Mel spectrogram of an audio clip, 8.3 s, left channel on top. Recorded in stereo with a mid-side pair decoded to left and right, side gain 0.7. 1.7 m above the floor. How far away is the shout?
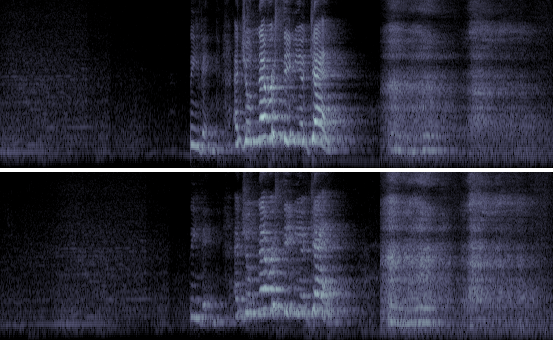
About 0.9 m.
